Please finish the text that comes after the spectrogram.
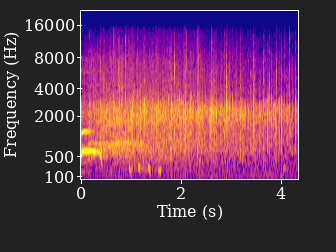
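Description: An audience bursts into sustained applause, a dense wash of many hands clapping that fills the room and gradually eases off, with a brief tonal whistle or cheer near the start.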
